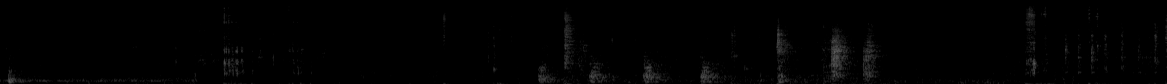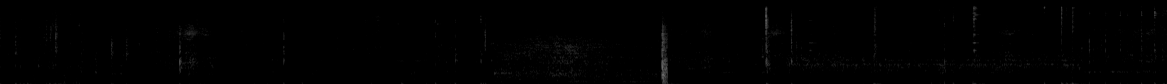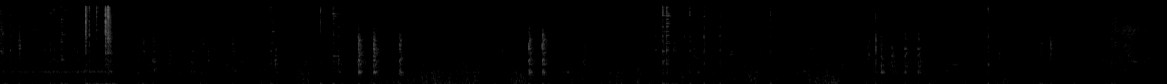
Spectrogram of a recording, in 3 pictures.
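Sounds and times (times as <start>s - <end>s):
small metal parts clicking and clinking: 10.2s - 14.6s, 19.2s - 33.4s.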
